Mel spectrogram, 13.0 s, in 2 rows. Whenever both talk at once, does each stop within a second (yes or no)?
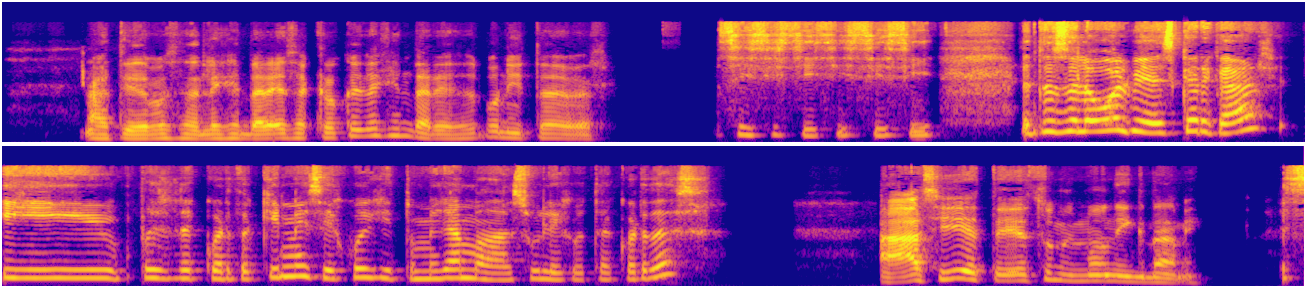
yes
